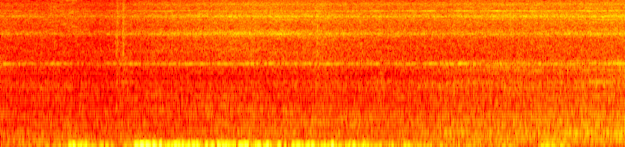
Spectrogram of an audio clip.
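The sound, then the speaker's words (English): A steady, loud low rumble of airplane noise on arrival at an airport in Namibia, with a faint high whine running through it and no voices. “All right, we are off the plane walking into the airport.”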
